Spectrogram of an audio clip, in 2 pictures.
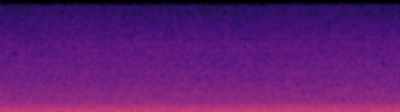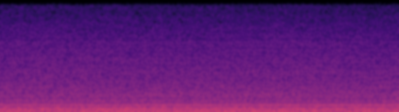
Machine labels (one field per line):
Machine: slide rail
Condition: normal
